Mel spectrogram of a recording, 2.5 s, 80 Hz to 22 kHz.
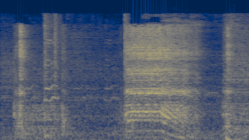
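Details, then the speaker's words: Electrolux LTE12 12 kg washing machine during agitation, ratchet already replaced without fixing it: each stroke gives a rough whirring burst dropping in pitch and ending in a clunk; worn gearbox cover. "defeito aí é a tampa da caixa do câmbio. Ele estragou."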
